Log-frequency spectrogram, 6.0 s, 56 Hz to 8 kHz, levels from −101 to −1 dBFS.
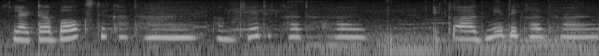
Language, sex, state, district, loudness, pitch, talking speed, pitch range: Marathi, female, Maharashtra, Sindhudurg, -43 LUFS, 290 Hz, 110 wpm, 260-305 Hz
